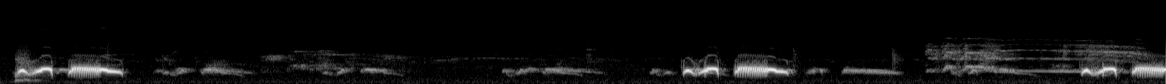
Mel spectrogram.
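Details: Spotted dove coos of male and female birds, used to train and excite decoy doves; repeated low hoarse cooing phrases in three bursts separated by soft quieter murmurs, with faint higher chatter near the end.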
